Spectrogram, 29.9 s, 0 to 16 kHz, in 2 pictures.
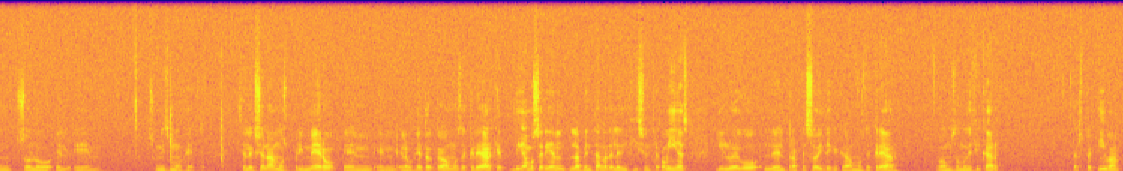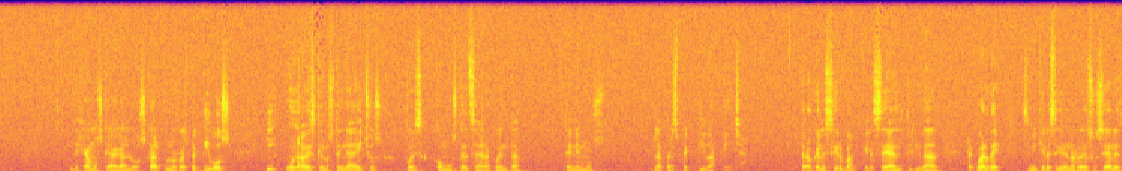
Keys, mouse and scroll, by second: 2.6 shift+click, 11.4 click, 14.1 click.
